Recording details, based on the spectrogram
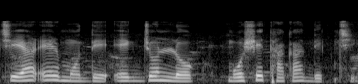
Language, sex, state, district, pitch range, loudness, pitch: Bengali, male, West Bengal, Alipurduar, 155-185 Hz, -19 LUFS, 165 Hz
